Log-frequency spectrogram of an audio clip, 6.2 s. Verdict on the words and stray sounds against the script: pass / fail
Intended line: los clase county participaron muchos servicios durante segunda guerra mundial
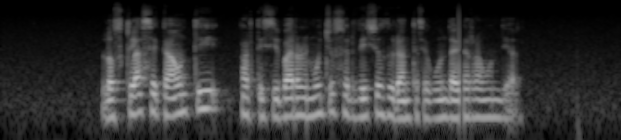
fail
